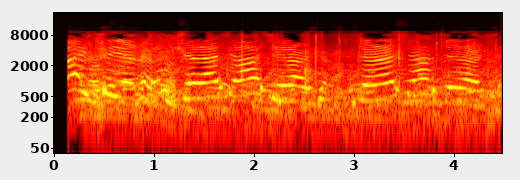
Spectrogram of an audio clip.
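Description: Several high-pitched children's voices calling out and chattering over one another, in short rising and falling cries.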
